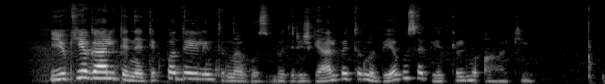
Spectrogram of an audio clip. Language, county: Lithuanian, Vilnius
